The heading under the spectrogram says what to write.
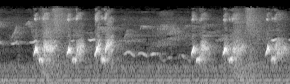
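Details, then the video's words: Champion white-rumped shama in a mental test, sounding a run of grating, rasping chacks and a short warbled whistle in the middle, with a low hum behind. "Tes Mental Murai Batu Juara"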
